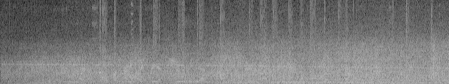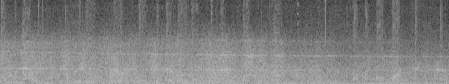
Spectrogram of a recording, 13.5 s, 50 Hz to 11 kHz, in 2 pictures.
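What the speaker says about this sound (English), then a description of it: "Delta Airlines 446 taking off to Atlanta on the 767-400 ER." A Delta Boeing 767-400ER heavy jet rolls and takes off from Los Angeles airport, a powerful, sustained engine roar building slightly and staying loud throughout, with faint voices beneath.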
